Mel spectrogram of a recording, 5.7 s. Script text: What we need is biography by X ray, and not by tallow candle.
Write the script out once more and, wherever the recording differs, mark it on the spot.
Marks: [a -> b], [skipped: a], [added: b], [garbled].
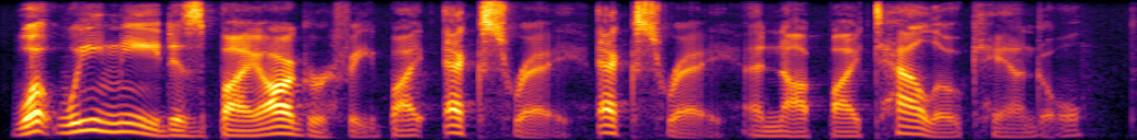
What we need is biography by X ray, [added: X ray] and not by tallow candle.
